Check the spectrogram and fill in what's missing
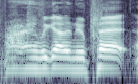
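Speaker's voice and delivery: excited announcement. Retold or imitated. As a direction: burst in thrilled about the new pet. Friend bursts in with news.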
